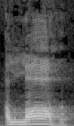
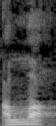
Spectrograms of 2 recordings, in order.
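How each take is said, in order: First: The word ends with an audible final h sound. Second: The word ends without a final h sound. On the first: The speaker calls it right. "അവസാനം ഹ ഉണ്ടായിരിക്കണം" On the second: The speaker calls it wrong. "അത് തെറ്റാണ്, ശരിയല്ല"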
